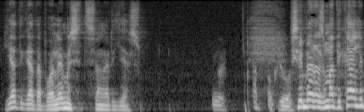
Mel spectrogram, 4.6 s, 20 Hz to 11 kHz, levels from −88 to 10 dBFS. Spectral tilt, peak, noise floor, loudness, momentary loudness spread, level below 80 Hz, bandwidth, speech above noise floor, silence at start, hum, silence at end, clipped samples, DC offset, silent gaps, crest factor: -5 dB/octave; -2 dBFS; -55 dBFS; -16 LUFS; 17 LU; -52 dBFS; 11 kHz; 39 dB; 0.05 s; none; 0 s; under 0.1%; under 0.1%; none; 14 dB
